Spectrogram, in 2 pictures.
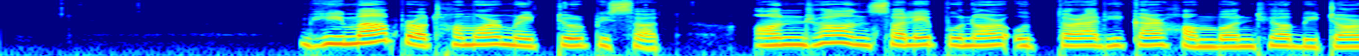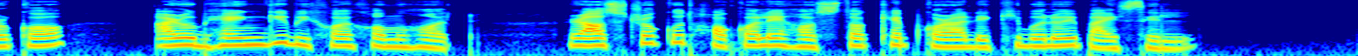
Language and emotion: Assamese, neutral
